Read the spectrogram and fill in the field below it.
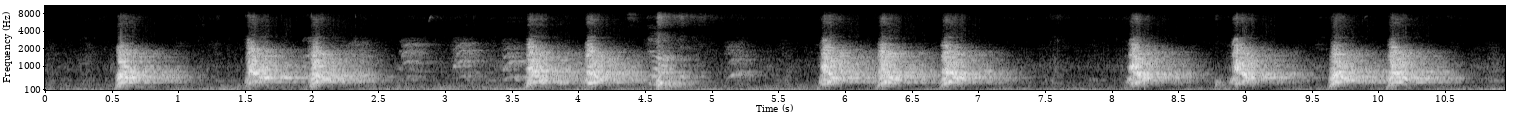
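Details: Dog named Declan barking while herding sheep, recorded 25 September 2011; loud sharp barks in irregular bursts, often doubled or tripled, roughly every second or two across the clip.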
